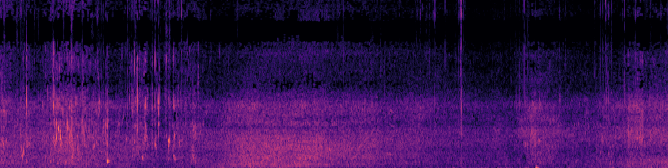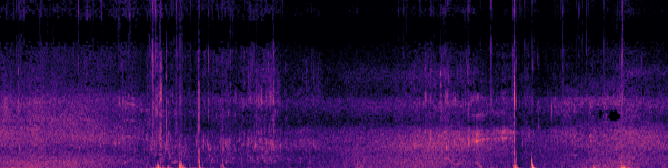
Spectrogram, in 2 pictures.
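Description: Ocean surf washing and rushing, rising and falling in swells a few seconds apart. Several brief low thumps hit the microphone, in a cluster past the middle and again near the end.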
